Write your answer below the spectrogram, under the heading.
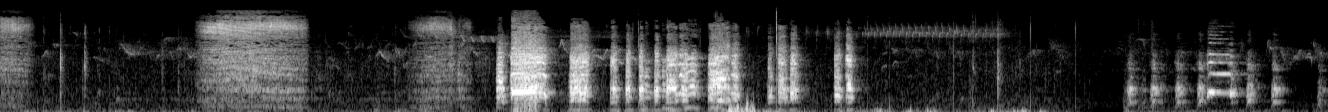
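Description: Loud, harsh goose honks come in an irregular burst of nasal blasts, about two per second, with a noisy hiss and other farmyard sounds around them.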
